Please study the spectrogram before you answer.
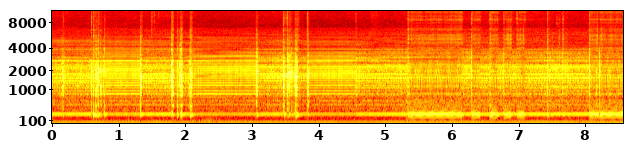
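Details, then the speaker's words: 1941 Crosley 52TA AM tube radio with original 50-plus-year-old capacitors, test capacitors clipped in on jumper leads with no change: a constant low buzzing hum with faint static and crackles. Mains hum; cracked capacitors suspected, unconfirmed. "yeah no change it's the same all the noise yeah it sounds like but it's it's alive man"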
